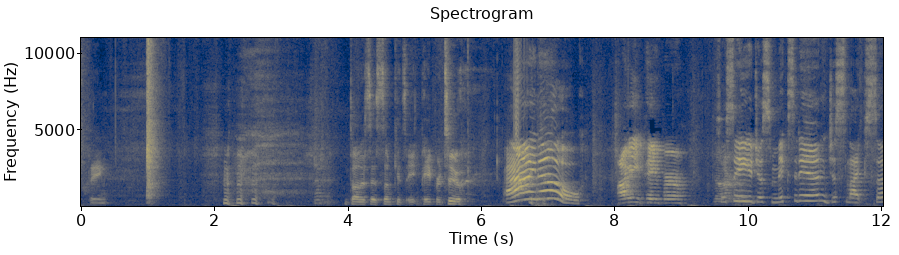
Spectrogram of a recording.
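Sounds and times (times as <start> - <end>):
person laughing: 2.1 - 3.7.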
